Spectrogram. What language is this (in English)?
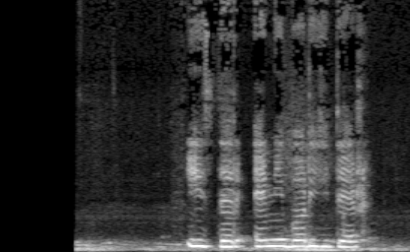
Spanish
